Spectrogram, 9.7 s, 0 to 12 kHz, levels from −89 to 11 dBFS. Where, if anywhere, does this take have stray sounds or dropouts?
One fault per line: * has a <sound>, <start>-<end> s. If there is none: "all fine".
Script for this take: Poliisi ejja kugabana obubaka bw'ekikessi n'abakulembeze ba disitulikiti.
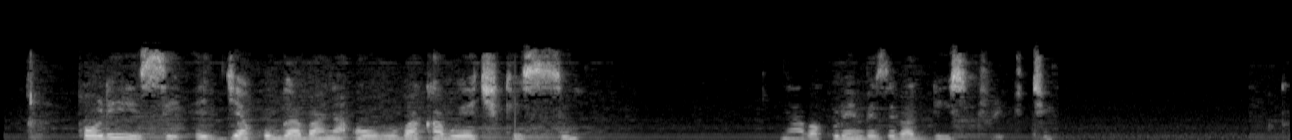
all fine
